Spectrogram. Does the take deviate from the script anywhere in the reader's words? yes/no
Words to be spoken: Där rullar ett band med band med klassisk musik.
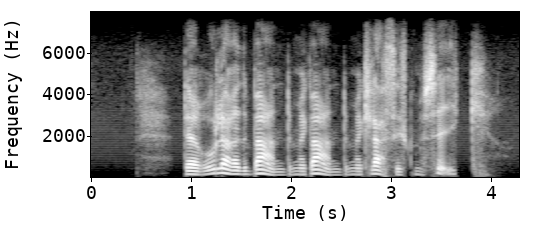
no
